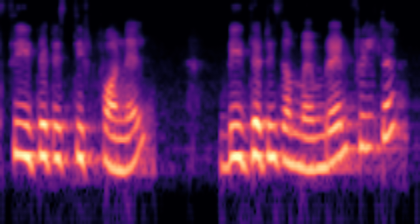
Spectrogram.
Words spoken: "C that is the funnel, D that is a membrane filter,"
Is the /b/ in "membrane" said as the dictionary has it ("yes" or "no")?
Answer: no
